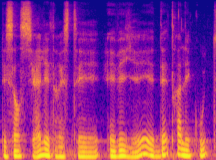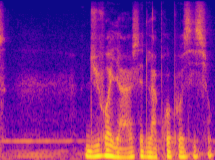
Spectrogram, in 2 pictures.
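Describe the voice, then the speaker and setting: A man with a low voice leads a guided relaxation meditation, yoga nidra, speaking slowly over soft music. As the instructor, he sounds soothing and instructional, shaping his phrases in a measured way.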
